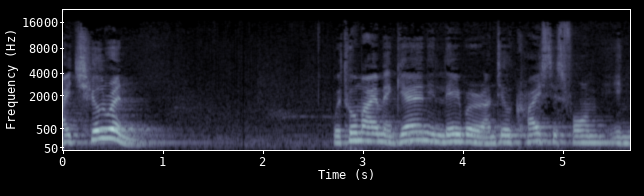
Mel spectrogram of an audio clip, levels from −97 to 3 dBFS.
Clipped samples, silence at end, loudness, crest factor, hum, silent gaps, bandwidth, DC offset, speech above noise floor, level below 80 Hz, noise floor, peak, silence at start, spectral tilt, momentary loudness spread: under 0.1%; 0 s; -33 LUFS; 20 dB; none; none; 16.5 kHz; under 0.1%; 31 dB; -74 dBFS; -64 dBFS; -16 dBFS; 0 s; -5.5 dB/octave; 12 LU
